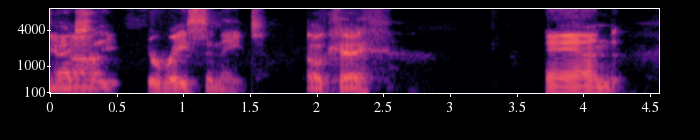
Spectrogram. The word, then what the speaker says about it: deracinate: Deracinate. Deracinate? That's how it's pronounced.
